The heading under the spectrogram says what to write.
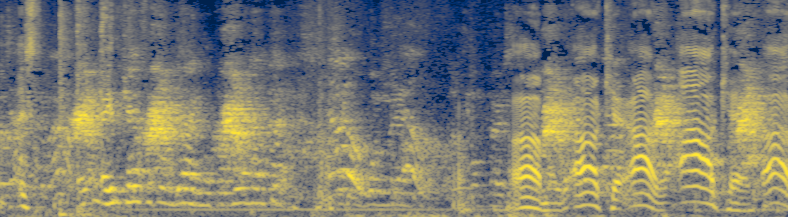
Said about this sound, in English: I want to strangle that dog, Mike. No, she's frightened.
